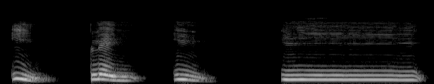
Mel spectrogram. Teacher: is e play e e if you put your finger here you can feel the vibration of vocal chords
